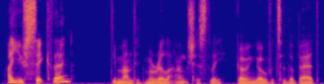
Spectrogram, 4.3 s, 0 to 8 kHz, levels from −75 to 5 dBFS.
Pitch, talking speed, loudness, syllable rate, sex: 135 Hz, 165 wpm, -18 LUFS, 5.7 syllables/s, male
